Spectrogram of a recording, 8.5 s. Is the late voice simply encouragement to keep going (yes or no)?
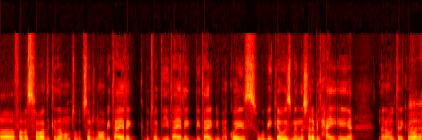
no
